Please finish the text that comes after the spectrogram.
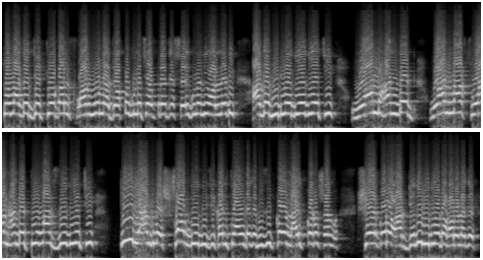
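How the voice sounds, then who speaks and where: A hoarse woman with a West Bengal Bengali accent, a math tutor giving an exam-prep lesson who repeats each step and coaxes students along. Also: extremely high pitch, level tone, rapid-fire, poor audio. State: hoarse from a cold.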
